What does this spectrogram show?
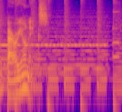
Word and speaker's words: Baryonyx: baryonyx how do you say that again ba re on x how big was a baryonyx it grew to be longer than a bus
